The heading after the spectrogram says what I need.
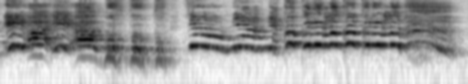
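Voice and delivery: loud bray, bark, meow and crow; animal cacophony. Acted. Animals burst through the window at the robbers, deafening mimicry. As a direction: make all four animals' noises at full blast. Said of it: "we're gonna make all the noise we can".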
